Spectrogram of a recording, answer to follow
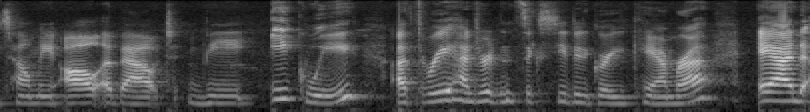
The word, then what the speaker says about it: IQUI: san francisco to tell you all about the equi 360 degree camera that's iq ui but pronounced equi it's by the company vectnos and vectors actually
